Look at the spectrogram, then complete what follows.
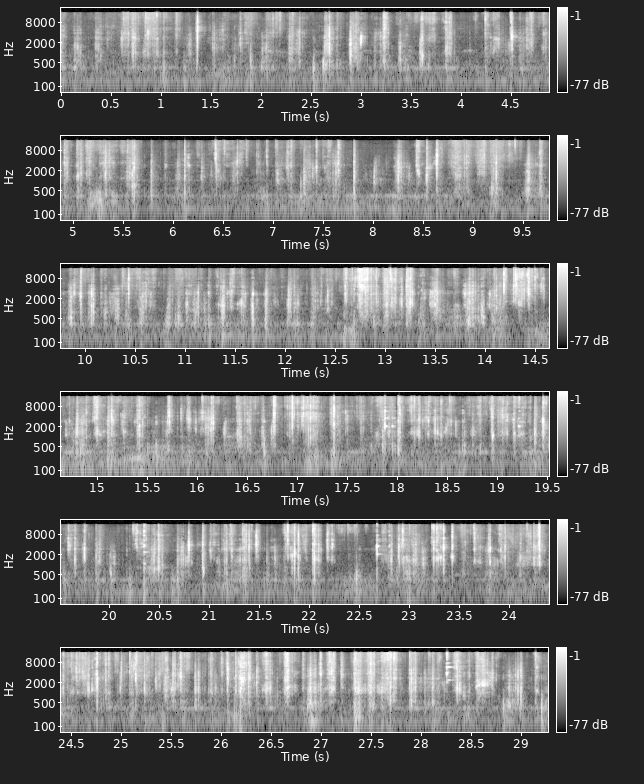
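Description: Close-miked eating of a spice-crusted whole fish: dense, irregular crunching and chewing, with plastic gloves crinkling as the fish is torn apart by hand.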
